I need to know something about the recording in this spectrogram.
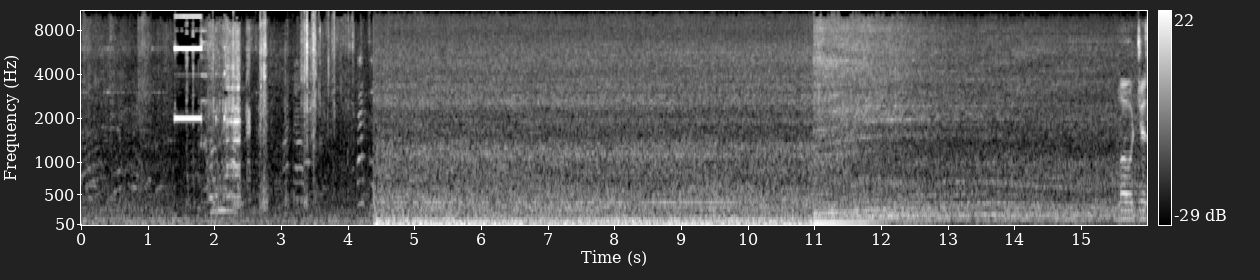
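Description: A card-payment terminal beeps once, about a second and a half in. From about four seconds in, the inside of a box truck cab on the highway: a loud, steady low rumble of engine and road noise, which cuts off about eleven seconds in. A quieter steady low hum of a large warehouse's air handling follows.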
